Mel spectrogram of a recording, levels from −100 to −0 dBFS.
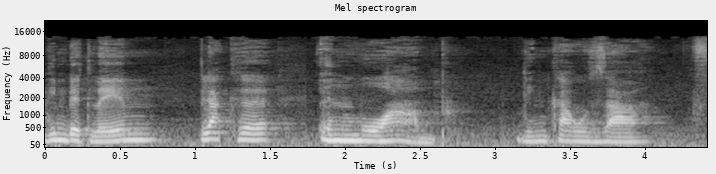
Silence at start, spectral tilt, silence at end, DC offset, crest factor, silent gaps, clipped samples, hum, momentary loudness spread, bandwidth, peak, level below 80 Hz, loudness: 0 s; -7 dB/octave; 0 s; under 0.1%; 16 dB; none; under 0.1%; none; 14 LU; 13.5 kHz; -4 dBFS; -40 dBFS; -20 LUFS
